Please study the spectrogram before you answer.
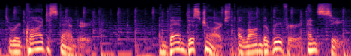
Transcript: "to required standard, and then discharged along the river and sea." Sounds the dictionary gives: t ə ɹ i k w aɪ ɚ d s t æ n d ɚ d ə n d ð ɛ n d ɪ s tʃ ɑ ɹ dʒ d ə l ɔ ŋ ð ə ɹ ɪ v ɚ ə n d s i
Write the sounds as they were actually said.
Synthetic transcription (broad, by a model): t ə ɹ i k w aɪ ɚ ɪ s t æ n d ɚ d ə n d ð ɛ n d ɪ s tʃ ɑ ɹ dʒ d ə l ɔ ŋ ð ə ɹ ɪ v ɚ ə n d s i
